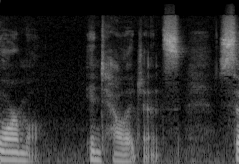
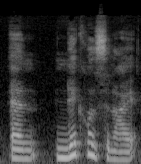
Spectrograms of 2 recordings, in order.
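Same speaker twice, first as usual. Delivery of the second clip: ordinary delivery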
